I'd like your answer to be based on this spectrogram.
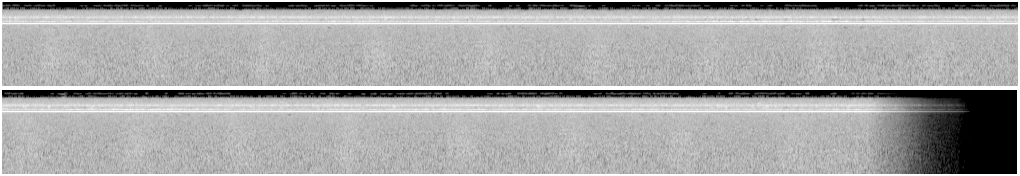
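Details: Sound-effect simulation of tinnitus: a steady high-pitched ringing over a bright hiss, fading out at the end.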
